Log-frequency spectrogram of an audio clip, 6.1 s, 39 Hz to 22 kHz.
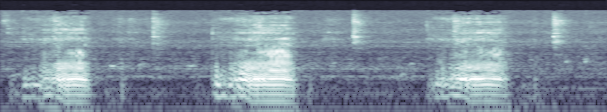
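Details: Evening of 13 November 2014, the Shar Pei Jyo sleeps and snores loudly; three strong, throaty rattling inhalations arrive roughly every two seconds, close and clear against a calm indoor background.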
